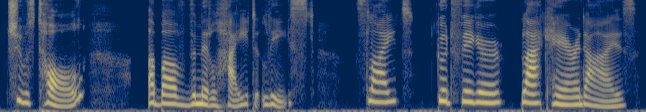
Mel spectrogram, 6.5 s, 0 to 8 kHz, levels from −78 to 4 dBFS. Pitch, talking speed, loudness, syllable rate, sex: 220 Hz, 150 wpm, -17 LUFS, 4.3 syllables/s, female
